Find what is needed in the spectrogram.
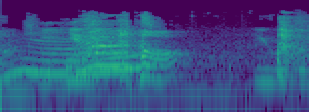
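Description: Young women's voices letting out excited, wordless exclamations with sliding pitch, several overlapping, for about a second, then a short lull.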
